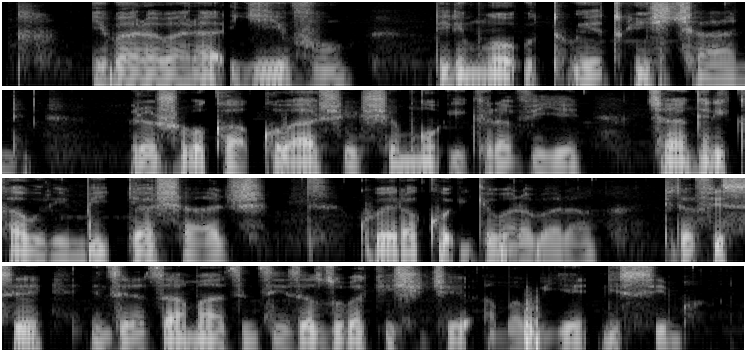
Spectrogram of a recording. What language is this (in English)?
Rundi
